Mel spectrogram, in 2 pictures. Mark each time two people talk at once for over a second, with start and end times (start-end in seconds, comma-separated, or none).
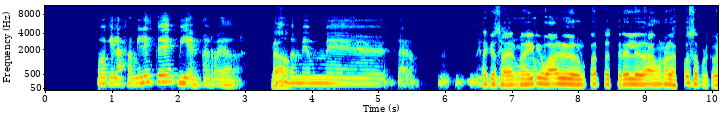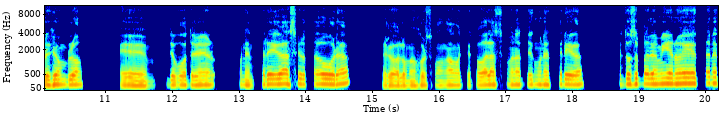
6.5-7.9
